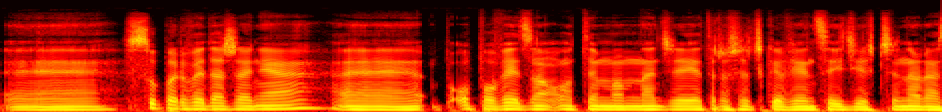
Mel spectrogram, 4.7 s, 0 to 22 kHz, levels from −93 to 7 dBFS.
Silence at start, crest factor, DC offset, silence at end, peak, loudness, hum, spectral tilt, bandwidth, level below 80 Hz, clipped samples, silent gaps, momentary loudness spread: 0 s; 14 dB; under 0.1%; 0 s; -6 dBFS; -20 LUFS; none; -5 dB/octave; 13 kHz; -42 dBFS; under 0.1%; none; 3 LU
